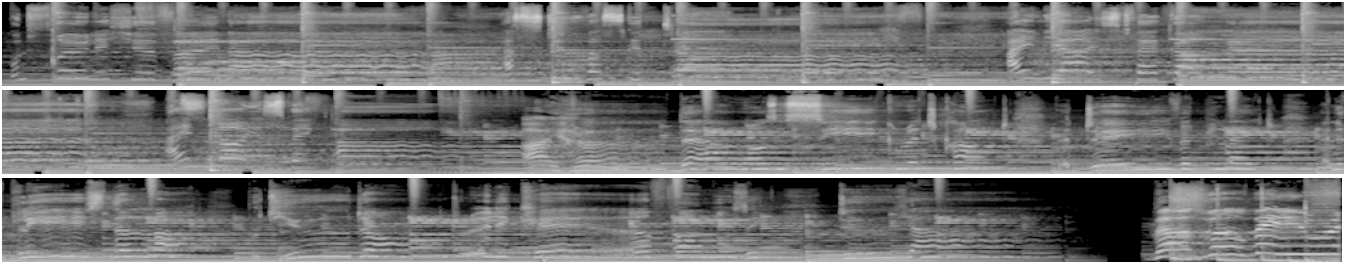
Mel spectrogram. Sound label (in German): Christmas Popsongs PLAYBACKS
